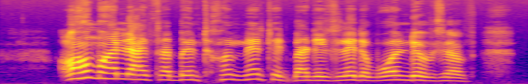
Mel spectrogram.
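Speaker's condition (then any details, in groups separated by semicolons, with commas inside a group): Cerebral palsy; did not operate heavy farm machinery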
